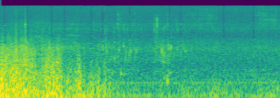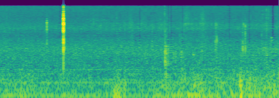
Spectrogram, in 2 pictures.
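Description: Wind buffeting the microphone, heaviest in the first second, then a steady lower rush, with a single sharp click about five seconds in.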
